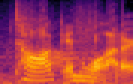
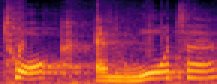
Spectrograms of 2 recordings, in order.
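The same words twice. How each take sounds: First: It is said in an American accent. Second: It is said in a Zimbabwean accent. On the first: The speaker blends in with everybody else. "I need to switch up my American accent" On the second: The speaker stands out as foreign. "I need to go from saying"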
